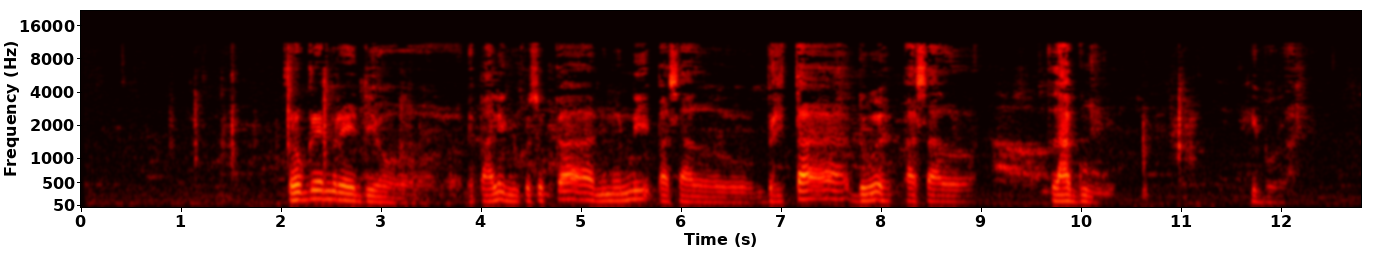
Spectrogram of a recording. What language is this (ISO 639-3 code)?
sdo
